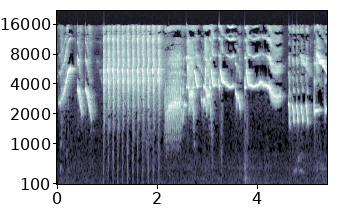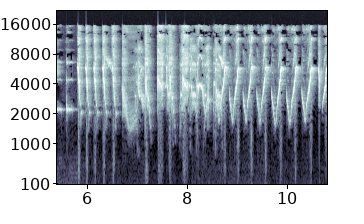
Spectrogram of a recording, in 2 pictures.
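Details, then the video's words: Black-winged myna in full, continuous song, used to prompt silent mynas to sing: a varied medley of clear rising and falling whistles, rapid clicking rattles, and harsh notes, with sweeping slurred phrases toward the end. "Burung Jalak Putih Gacor || Cocok Buat Pancingan Burung Jalak Mandek | Macet Bunyi"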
